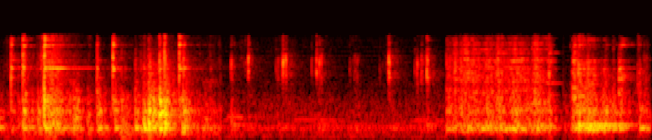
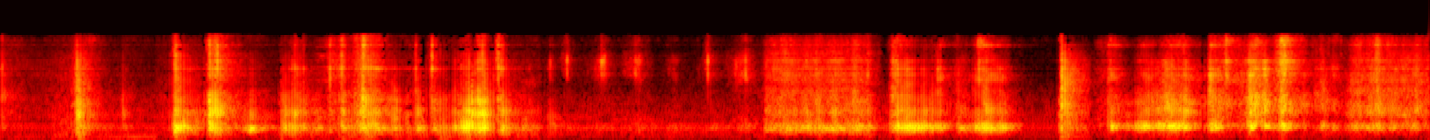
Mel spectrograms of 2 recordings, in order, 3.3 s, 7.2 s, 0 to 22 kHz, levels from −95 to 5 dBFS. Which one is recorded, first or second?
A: first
